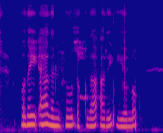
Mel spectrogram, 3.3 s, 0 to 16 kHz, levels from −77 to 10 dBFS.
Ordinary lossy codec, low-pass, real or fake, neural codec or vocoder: none; 14.4 kHz; fake; autoencoder, 48 kHz, 128 numbers a frame, DAC-VAE, trained on Japanese speech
